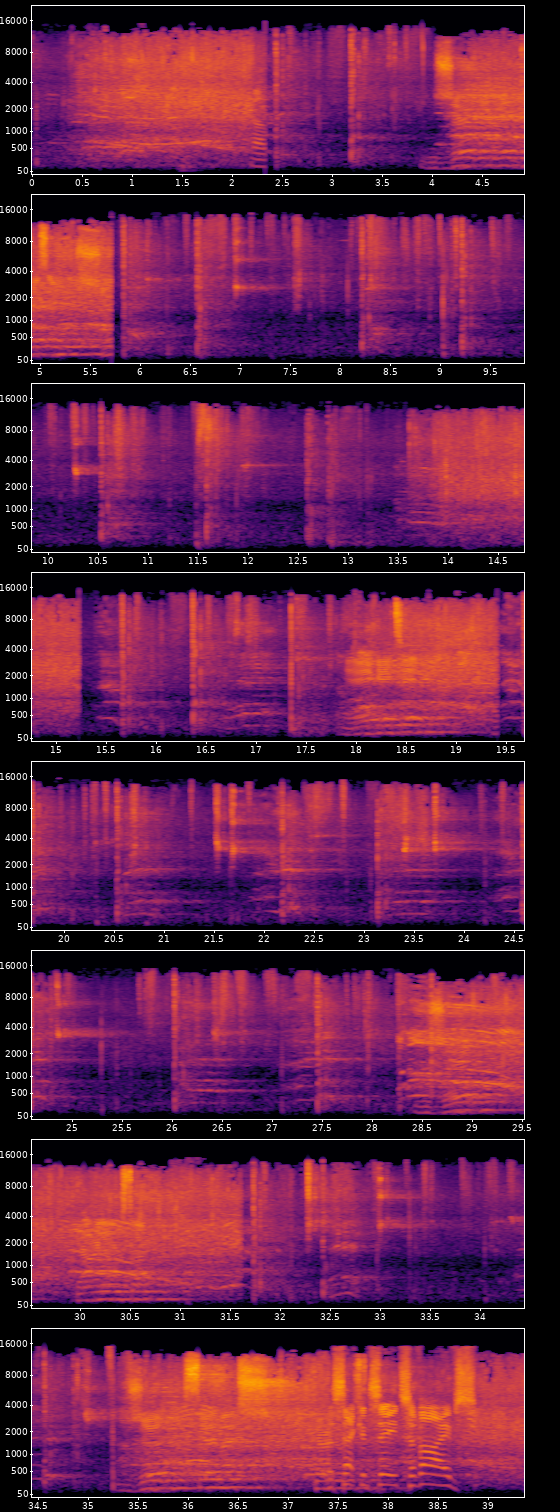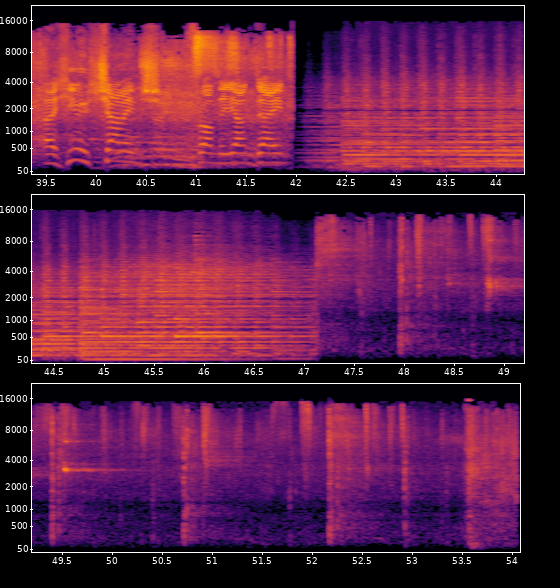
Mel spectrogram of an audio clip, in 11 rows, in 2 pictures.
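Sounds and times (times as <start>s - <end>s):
tennis ball bouncing: 9.0s - 9.6s, 15.7s - 16.8s, 51.8s - 52.7s
voices: 35.3s - 42.0s.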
